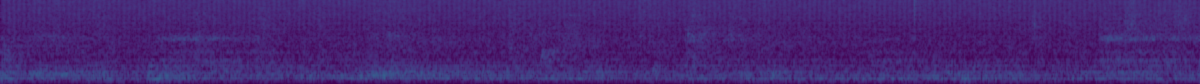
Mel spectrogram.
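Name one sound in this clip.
A man speaks softly and slowly into a microphone.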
